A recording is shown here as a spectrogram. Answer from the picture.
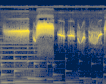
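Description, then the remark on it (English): A male golden-cheeked warbler, a bird smaller than a sparrow with a white belly, yellow face and black throat, sings in the trees a high, buzzy song: two drawn-out wheezy notes followed by four or five quick, short buzzes, clear, over a faint low tonal background. “No, it's a bird. A golden-cheeked warbler, to be exact.”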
